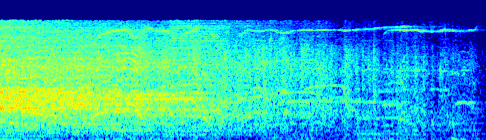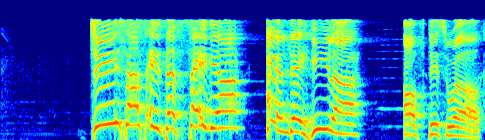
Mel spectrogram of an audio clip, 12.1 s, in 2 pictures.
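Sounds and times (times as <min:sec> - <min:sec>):
audience clapping: 0:00.0 - 0:07.2
speech: 0:07.7 - 0:12.1.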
